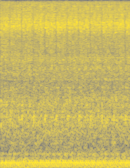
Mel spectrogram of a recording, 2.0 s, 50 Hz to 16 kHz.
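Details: Abandoned rare Jaguar XJRS V12 on its first run after a long struggle, fed by an external fuel supply with the return still connected and a spare battery. Loud, steady, even idle with a deep smooth drone and no misses or knocks; normal idle.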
